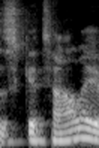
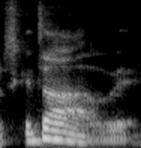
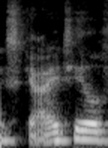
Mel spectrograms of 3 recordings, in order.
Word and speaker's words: Scytale: I speak anyway, but if you're doing Italian, to overemphasize is the penultimate syllable. and he's from Scytale, like that. But yeah, I don't know. I've been saying Scytale for years, I suppose, and it's one of those things that when you realise, oh, I think I've been pronouncing this character's name wrong, but you've been doing it for so long, it's hard to get out of the habit, if you see what I mean.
